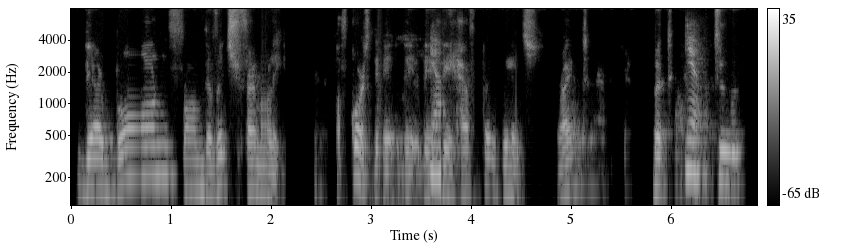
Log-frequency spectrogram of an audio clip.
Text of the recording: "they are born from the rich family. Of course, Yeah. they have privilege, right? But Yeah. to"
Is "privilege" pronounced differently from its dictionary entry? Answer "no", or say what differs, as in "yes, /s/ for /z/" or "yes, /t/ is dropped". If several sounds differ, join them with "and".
yes, /ɹ/ is dropped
